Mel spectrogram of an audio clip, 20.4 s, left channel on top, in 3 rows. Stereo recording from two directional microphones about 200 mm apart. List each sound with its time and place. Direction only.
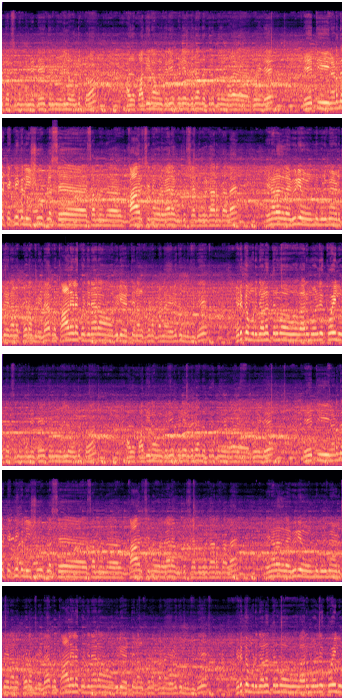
2.7 s a man's voice: 5° left (ahead or behind)
6.1 s a man's voice: centre (ahead or behind)
12.1 s a man's voice: 5° left (ahead or behind)
14.4 s a man's voice: centre (ahead or behind)
18.3 s a man's voice: centre (ahead or behind)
